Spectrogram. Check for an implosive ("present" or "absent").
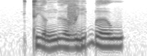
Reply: present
